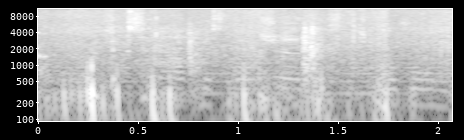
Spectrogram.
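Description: Faint, irregular soft knocks and thumps, about eight in two seconds.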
